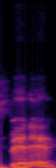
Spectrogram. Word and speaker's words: Binin: and now everyone says Benny and I'm like it's not Benny it's B in but fine but at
